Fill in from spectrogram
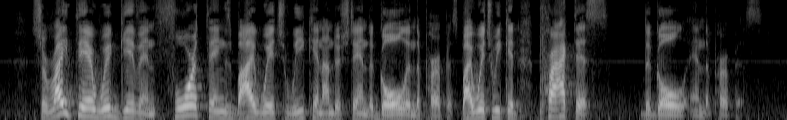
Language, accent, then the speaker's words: English; New York, United States; As I grew up in New York, we go to apartments and you can't even sit.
